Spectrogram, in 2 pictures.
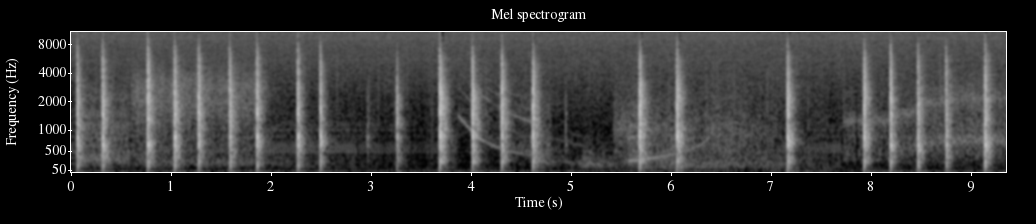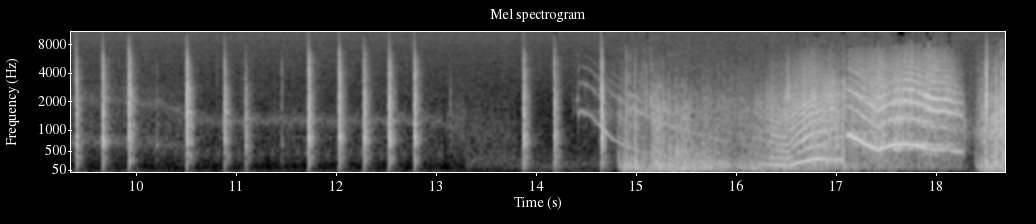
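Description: A long series of sharp knocks, two or three a second with a few short pauses. About fifteen seconds in, a loud rushing din with whistling glides breaks in and drowns them out.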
